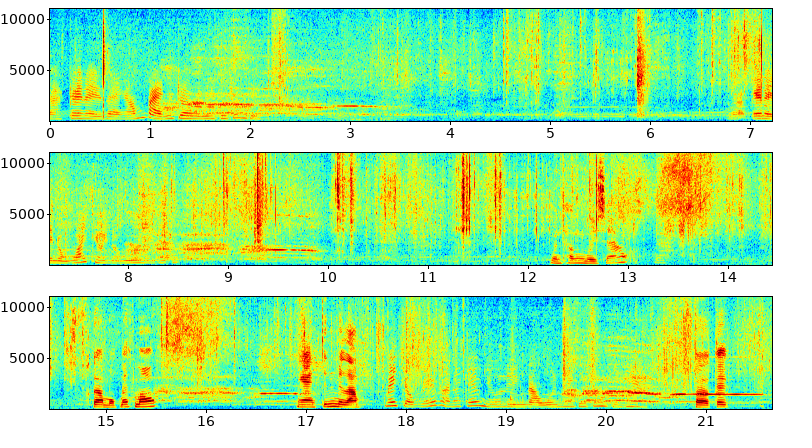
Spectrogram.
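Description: A woman talks with animation nearby.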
